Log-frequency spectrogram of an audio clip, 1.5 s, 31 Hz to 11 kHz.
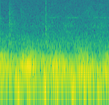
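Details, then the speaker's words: Heart of a one-year-six-month-old Yorkshire terrier: a continuous low washing-machine rumble with no separate S1 and S2. Continuous murmur of patent ductus arteriosus. "no so it's continuous so that's your wonderful PDA yeah and I say wonderful because sometimes cardio could be um quite sad but with a PDA we can do a procedure and it's Curative"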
